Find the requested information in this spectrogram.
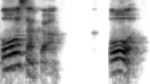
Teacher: Like in the word Ōsaka, to say the Japanese city Ōsaka, we pronounce a long O at the beginning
